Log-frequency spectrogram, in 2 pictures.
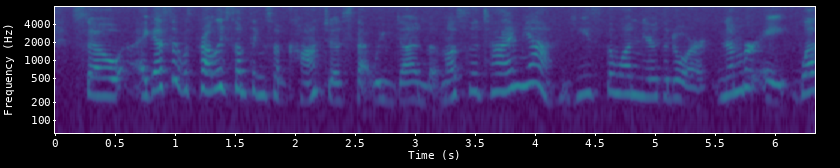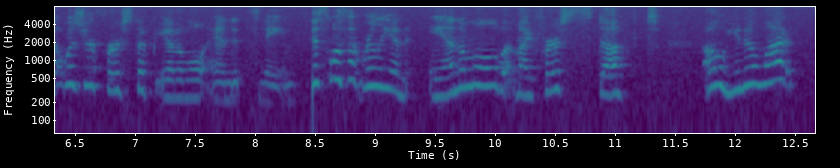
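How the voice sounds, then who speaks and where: Over noticeable background noise, a woman speaks in a high pitch with very wide pitch swings. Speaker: vlogger. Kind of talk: casual vlog, tag questions. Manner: chatty, with filler words.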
